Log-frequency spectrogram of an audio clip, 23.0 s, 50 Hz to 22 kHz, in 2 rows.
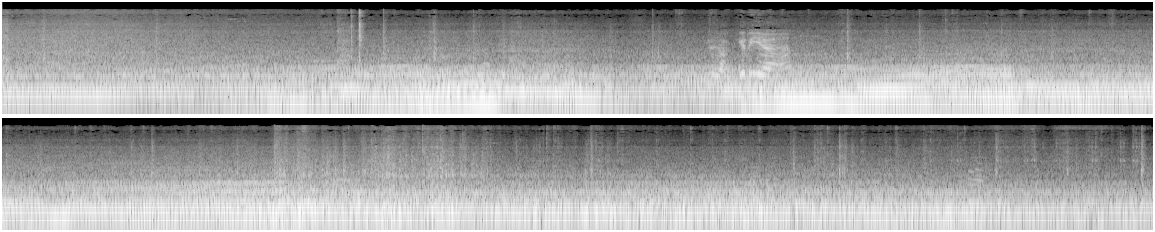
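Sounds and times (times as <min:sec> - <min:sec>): car engine hum: 0:00.0 - 0:23.0.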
